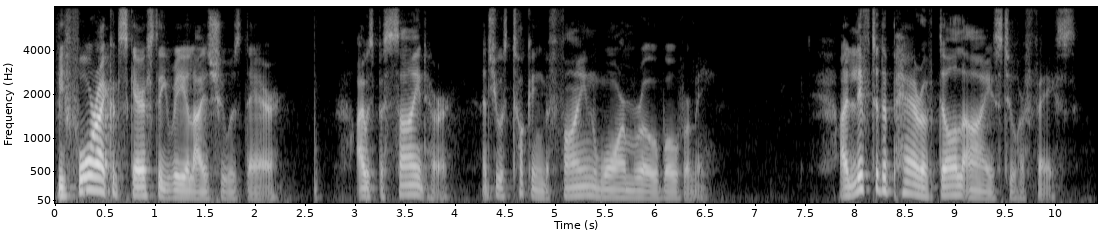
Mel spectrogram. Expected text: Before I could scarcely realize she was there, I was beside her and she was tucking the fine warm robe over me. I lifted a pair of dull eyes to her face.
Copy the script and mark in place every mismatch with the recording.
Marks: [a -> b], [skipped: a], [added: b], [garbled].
Before I could scarcely realize she was there, I was beside her and she was tucking the fine warm robe over me. I lifted a pair of dull eyes to her face.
